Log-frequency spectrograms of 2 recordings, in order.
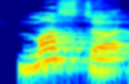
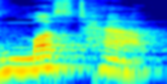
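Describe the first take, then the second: First: The two words blend into one reduced word. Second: The two words are said fully and separately.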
